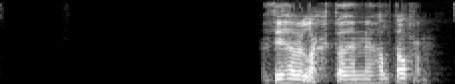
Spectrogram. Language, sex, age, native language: Icelandic, male, 30-39, Icelandic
